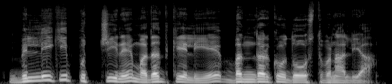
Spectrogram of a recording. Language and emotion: Urdu, neutral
